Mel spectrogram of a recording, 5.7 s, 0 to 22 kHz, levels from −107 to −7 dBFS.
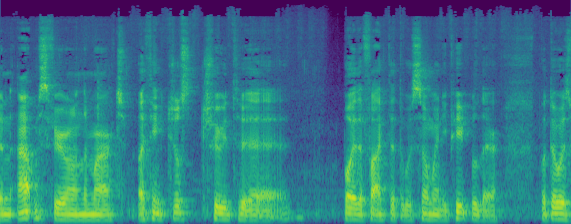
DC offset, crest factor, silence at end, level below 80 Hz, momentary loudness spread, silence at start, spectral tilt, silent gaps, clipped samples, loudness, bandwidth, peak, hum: under 0.1%; 20 dB; 0 s; -56 dBFS; 11 LU; 0 s; -4.5 dB/octave; none; under 0.1%; -24 LUFS; 18 kHz; -4 dBFS; none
